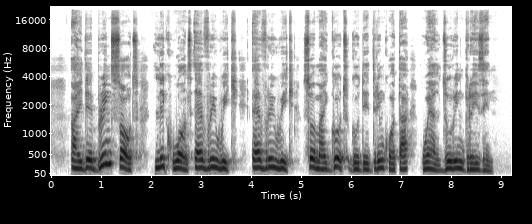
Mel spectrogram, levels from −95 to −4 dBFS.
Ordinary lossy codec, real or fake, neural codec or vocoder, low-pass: none; real; none; none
